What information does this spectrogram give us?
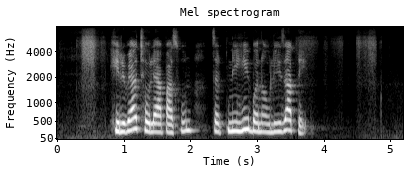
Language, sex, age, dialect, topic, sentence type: Marathi, female, 60-100, Standard Marathi, agriculture, statement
